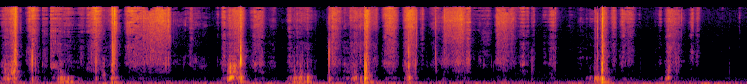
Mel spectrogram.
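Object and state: Dark chocolate bar.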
